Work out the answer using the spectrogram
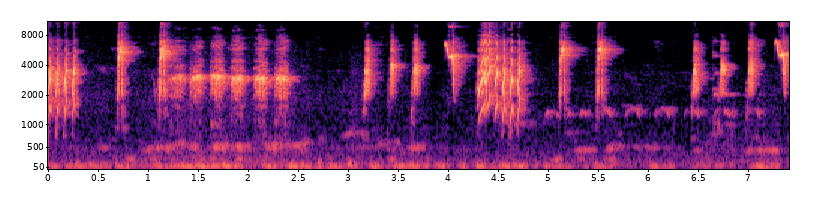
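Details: Provoking lure song of a long-tailed shrike meant to stir up a rival: a run of buzzy rattled notes, then scattered sharp whistled chips and harsh chatters separated by brief silences.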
